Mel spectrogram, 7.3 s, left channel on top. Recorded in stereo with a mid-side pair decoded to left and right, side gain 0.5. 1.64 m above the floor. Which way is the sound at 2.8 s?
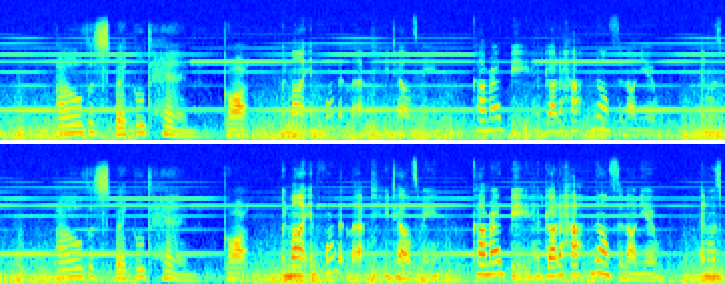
55° right.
